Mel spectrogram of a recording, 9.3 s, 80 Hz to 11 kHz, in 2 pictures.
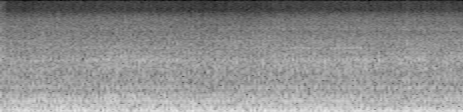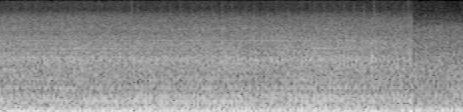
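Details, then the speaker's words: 1988 Chevrolet Caprice Classic wagon, carbureted, first run on its own in 15 years, running off the fuel tank, some vacuum lines missing: low, steady rumble with even beat, no knocks or misses; normal idle. "we got it to run on its own power right running off the fuel tank runs great honestly"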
